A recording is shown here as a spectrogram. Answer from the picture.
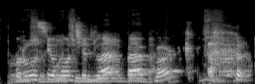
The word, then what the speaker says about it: Borussia Mönchengladbach: It's Borussia Mönchengladbach.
